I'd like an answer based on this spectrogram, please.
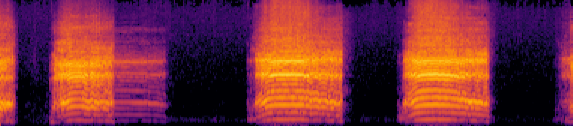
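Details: Repeated sheep bleats from a farm setting, each a strong quavering harmonic cry about a second long, coming roughly every two seconds, one trailing into a thinner fading tone.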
